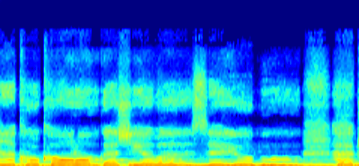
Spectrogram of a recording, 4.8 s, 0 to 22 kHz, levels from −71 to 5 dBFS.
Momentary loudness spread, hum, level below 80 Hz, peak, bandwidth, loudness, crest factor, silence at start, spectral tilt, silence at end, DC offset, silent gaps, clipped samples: 3 LU; none; -18 dBFS; -4 dBFS; 18 kHz; -16 LUFS; 12 dB; 0 s; -5 dB/octave; 0 s; under 0.1%; none; under 0.1%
